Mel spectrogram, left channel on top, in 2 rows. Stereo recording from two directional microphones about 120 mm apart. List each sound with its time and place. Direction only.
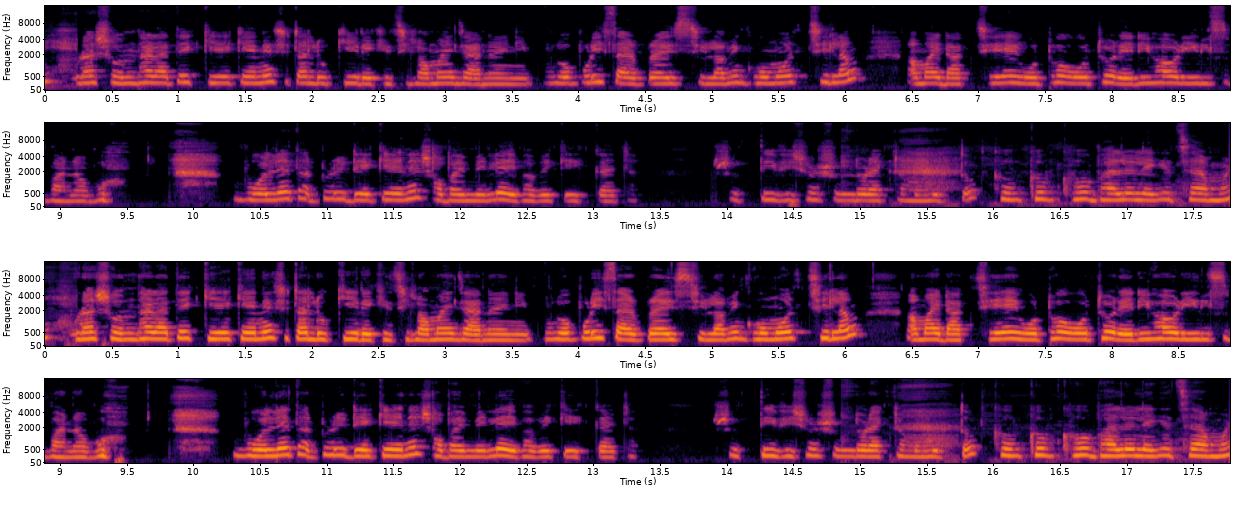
0.3 s a woman's voice: 30° right (ahead or behind)
15.3 s speech: 10° right (ahead or behind)
16.0 s a woman's voice: centre (ahead or behind)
